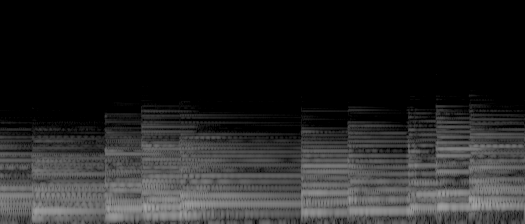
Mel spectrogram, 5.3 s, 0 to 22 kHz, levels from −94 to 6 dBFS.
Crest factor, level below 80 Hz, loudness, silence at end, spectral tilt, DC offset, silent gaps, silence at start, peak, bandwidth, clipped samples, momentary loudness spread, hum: 16 dB; -62 dBFS; -39 LUFS; 0 s; -8 dB/octave; under 0.1%; none; 0 s; -22 dBFS; 4.2 kHz; under 0.1%; 8 LU; none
